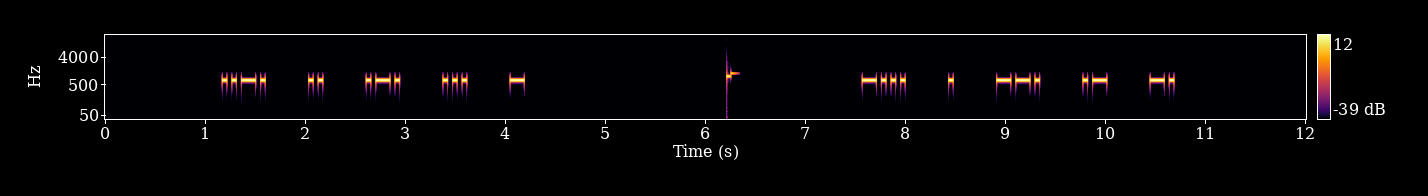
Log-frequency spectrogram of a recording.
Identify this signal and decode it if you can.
Morse code, heard as a keyed tone, about 25 wpm, spaced as for 14 wpm, 700 Hz. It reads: FIRST BEGAN
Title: 3x Character Spacing - Top 300 Words - 25wpm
